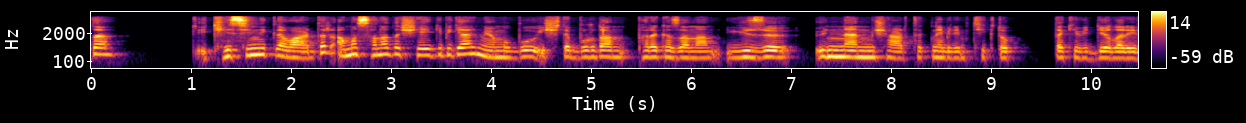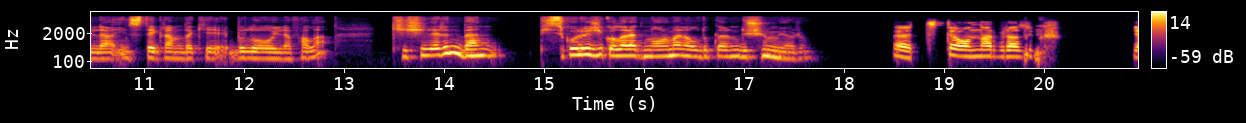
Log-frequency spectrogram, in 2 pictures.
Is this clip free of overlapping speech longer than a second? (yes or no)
yes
